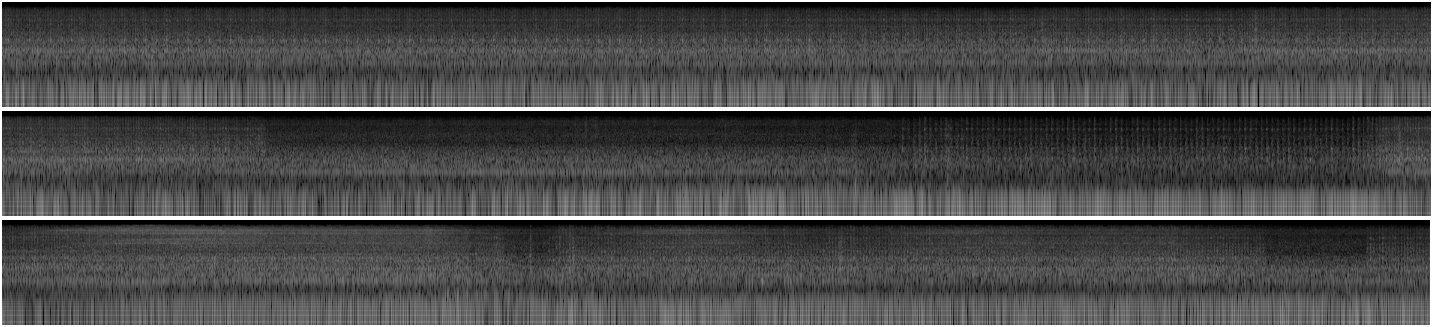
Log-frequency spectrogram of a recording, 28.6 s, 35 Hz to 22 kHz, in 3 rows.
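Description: Skoda Octavia's 1.9 TDI four-cylinder turbodiesel running at steady driving speed, with wind and road rumble on the window-mounted microphone. A little past halfway the engine note dips, then climbs again.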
